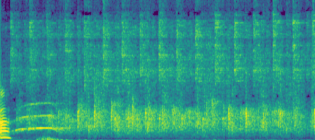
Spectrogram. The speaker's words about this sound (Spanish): Aplauden a Cristo,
